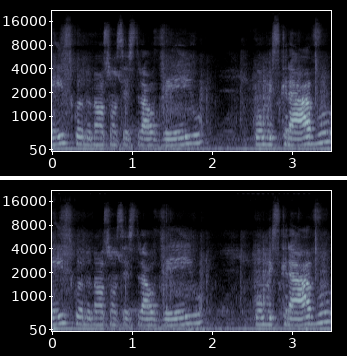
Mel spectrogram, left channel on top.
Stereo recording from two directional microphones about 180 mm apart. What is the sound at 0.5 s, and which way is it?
Speech, 25° left (ahead or behind).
